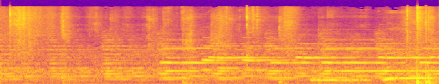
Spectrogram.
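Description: Soft background music with held notes, over faint taps and rustles of paper sticker sheets being handled.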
